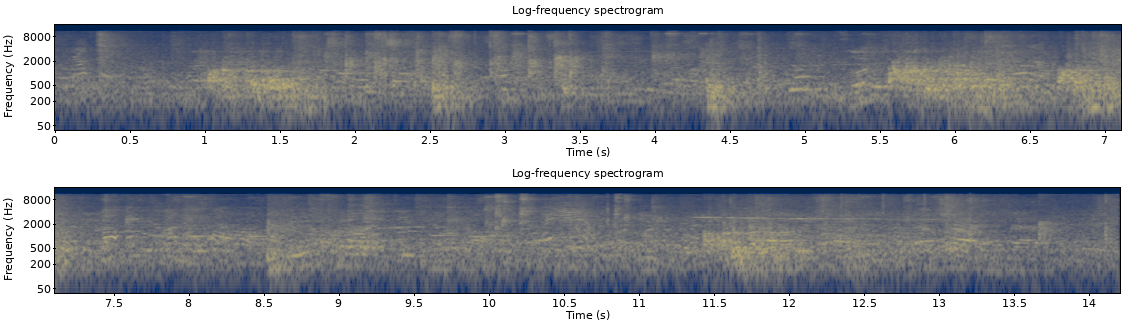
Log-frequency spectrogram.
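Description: Pins clatter as a ball strikes them.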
